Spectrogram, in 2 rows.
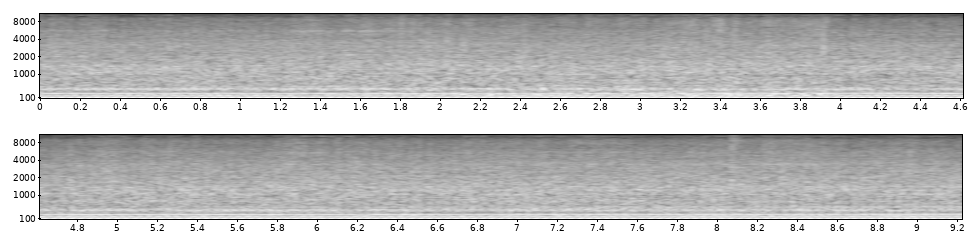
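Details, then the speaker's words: Self-propelled walk-behind mower stored about 6 months, primed before starting: steady even single-cylinder drone with no surging or hunting, speed holding firm; starts right up and runs very well. "Awesome. As you saw, started right up, doesn't surge, runs very well."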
